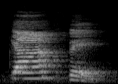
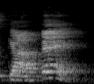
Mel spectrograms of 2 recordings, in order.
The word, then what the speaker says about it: café: Without the accent, it would be café. But that's not the way you pronounce it. It's café.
